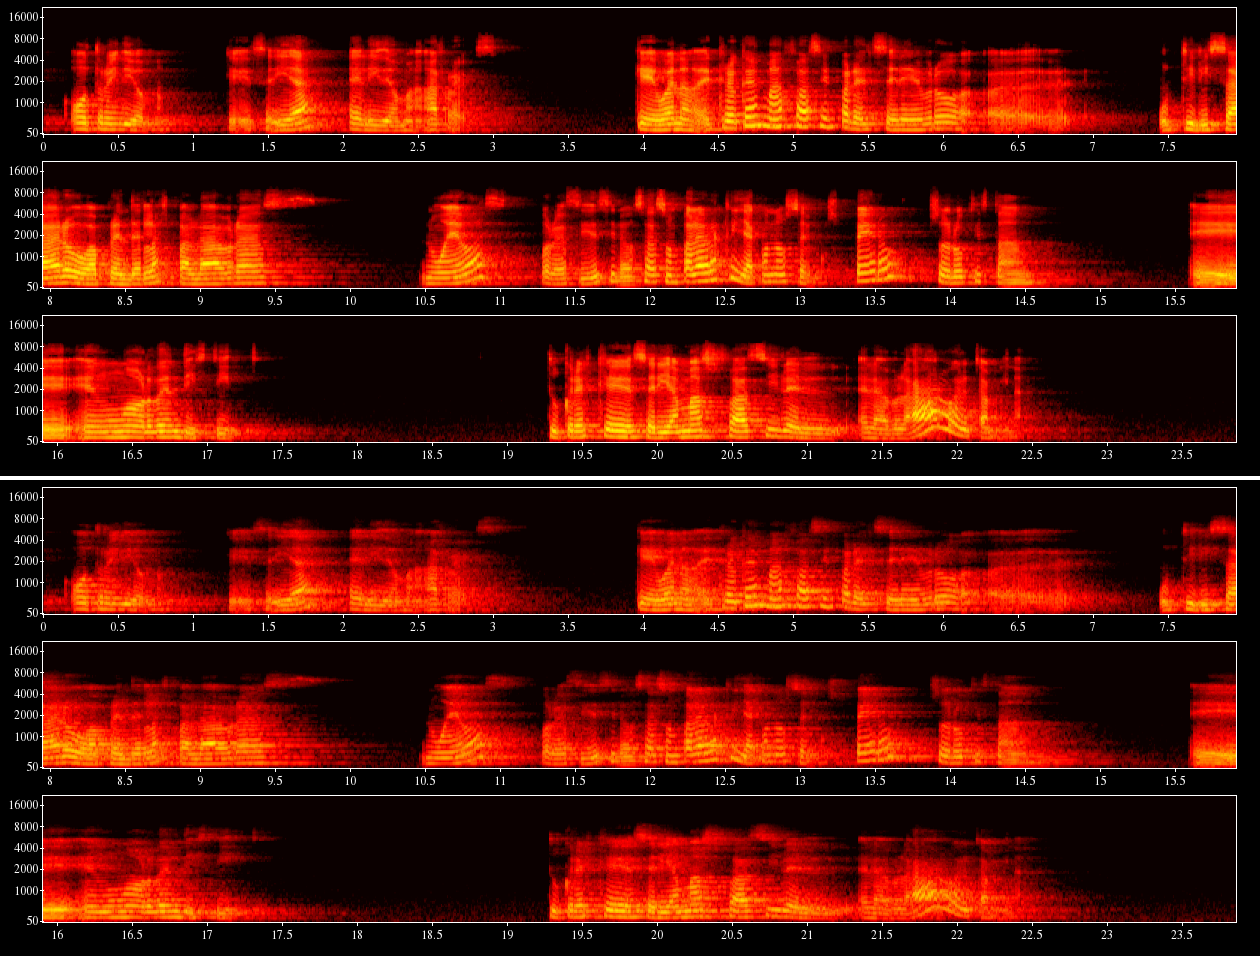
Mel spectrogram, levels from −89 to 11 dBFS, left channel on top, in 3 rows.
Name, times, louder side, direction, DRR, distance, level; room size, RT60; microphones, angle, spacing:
voice 1, 0.2-0.8 1.2-3.0 4.0-6.9 7.4-9.6 10.5-11.0 11.3-14.6 15.6-17.2 19.3-22.4, left 5 dB, 65° left, 13 dB, 0.5 m, -26 dB
12.0 x 6.8 x 3.7 m, 1.1 s
head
